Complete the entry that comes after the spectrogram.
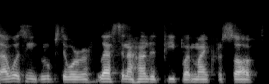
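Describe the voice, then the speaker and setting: A man talks in a Portuguese accent. The sound is dry and close, with no echo. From Brazil, Rio de Janeiro. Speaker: keynote speaker, tech executive. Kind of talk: keynote talk. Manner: fast.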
